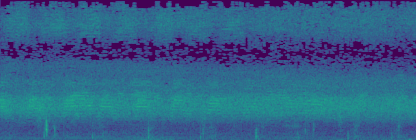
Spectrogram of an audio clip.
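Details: Many cicadas in a Seoul park forest, Galsan Park, during summer: a continuous sizzling drone, high and even, pulsing slightly in loudness, with light ticking sounds below it.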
